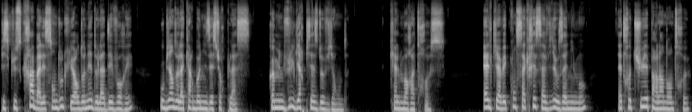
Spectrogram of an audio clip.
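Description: Low-voiced woman narrating an audiobook. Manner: measured, expressive storytelling.

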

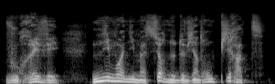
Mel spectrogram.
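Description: A man's voice: on the low side, expressive, moderate pace, dark tone, husky. A man voicing a stubborn, indignant young man who protests and pushes back. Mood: defiant.

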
